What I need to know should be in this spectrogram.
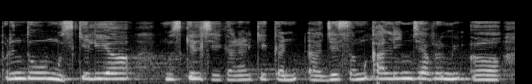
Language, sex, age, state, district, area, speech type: Gujarati, female, 18-30, Gujarat, Surat, rural, spontaneous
